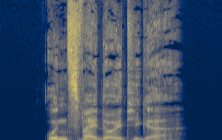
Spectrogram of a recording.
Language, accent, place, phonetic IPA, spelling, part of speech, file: German, Germany, Berlin, [ˈʊnt͡svaɪ̯ˌdɔɪ̯tɪɡɐ], unzweideutiger, adjective, De-unzweideutiger.ogg
- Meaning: 1. comparative degree of unzweideutig 2. inflection of unzweideutig: strong/mixed nominative masculine singular 3. inflection of unzweideutig: strong genitive/dative feminine singular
